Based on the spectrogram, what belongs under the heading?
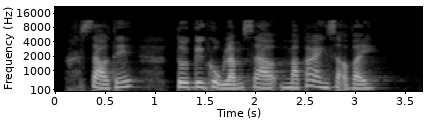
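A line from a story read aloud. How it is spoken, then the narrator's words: Laughing heartily. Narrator (Vietnamese): Lâm Tử Minh bật cười khanh khách, bảo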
